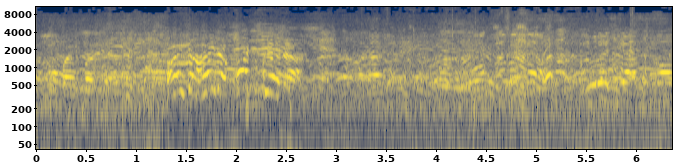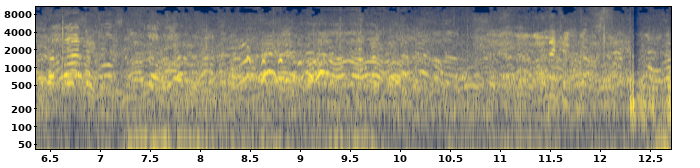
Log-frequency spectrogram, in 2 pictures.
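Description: A crowd of men shouts and calls out loudly outdoors.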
